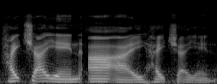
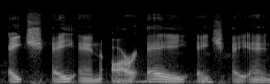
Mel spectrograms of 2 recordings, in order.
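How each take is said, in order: First: The letters are spelled in a non-American accent. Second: The letters are spelled in an American accent. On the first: The listener on the phone struggles to follow it. The speaker calls it wrong. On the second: The listener on the phone understands it easily. The speaker calls it right.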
